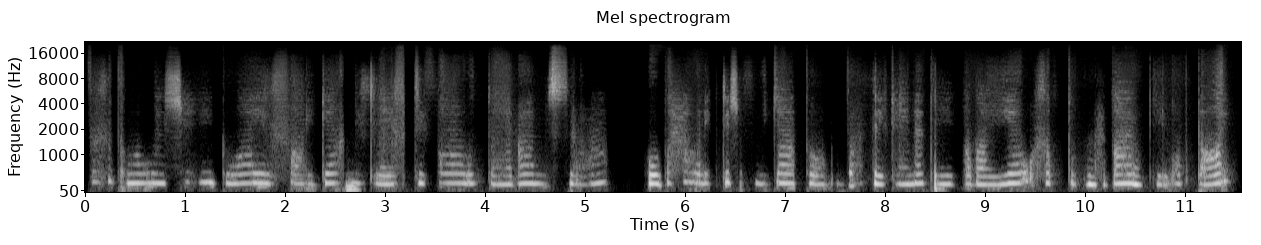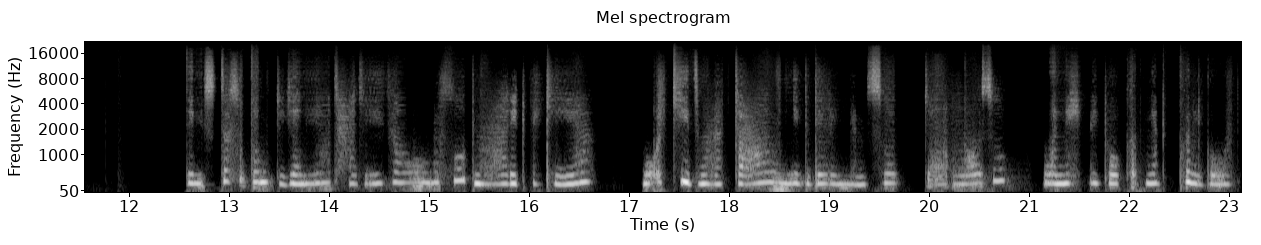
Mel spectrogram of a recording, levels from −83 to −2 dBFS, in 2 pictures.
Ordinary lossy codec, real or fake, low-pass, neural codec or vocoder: none; fake; none; codec, 44.1 kHz, 0.9 kbps, DAC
